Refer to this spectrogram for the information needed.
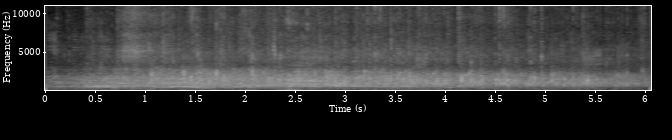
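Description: An audience applauds steadily, a dense wash of many hands clapping at an even, moderate level, with faint voices murmuring underneath.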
